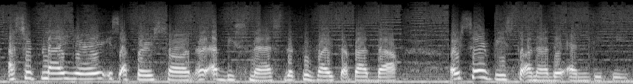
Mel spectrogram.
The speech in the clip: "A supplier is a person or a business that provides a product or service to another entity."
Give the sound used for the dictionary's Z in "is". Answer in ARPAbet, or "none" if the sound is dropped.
S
